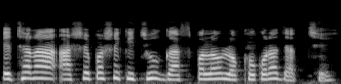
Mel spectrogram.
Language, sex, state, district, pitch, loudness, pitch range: Bengali, female, West Bengal, Cooch Behar, 255 Hz, -13 LUFS, 230-275 Hz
